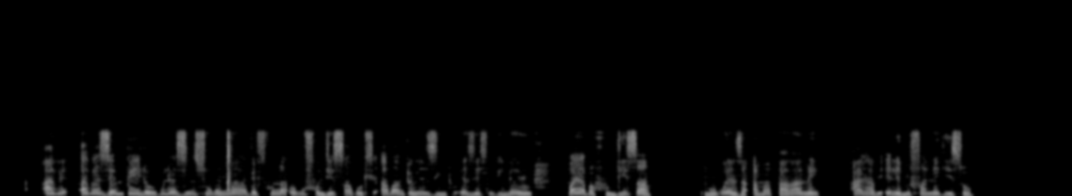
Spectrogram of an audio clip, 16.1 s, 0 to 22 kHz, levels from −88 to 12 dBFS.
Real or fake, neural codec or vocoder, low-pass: real; none; 7.2 kHz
